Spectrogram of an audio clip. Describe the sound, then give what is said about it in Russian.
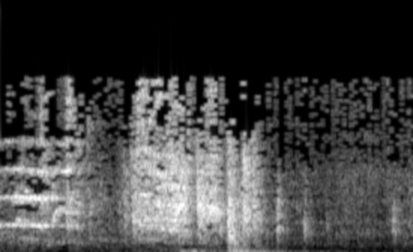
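A courtroom door is pushed shut, ending in a single dull, heavy thud about halfway through, with scraping and rustling movement before and after. “Прикрывайте дверь.”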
